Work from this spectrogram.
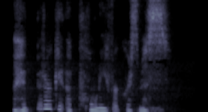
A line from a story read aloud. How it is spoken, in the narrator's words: Gwen muttered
